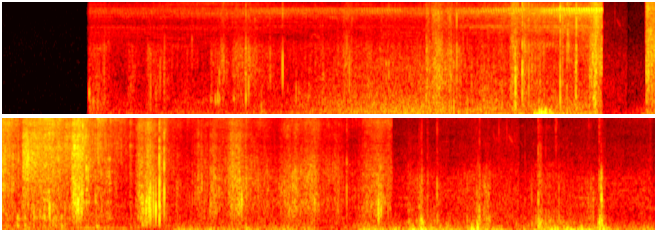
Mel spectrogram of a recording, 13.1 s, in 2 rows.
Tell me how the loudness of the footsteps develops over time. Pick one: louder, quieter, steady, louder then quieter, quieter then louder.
louder then quieter.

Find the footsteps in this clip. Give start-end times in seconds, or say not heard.
0.8-12.6.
